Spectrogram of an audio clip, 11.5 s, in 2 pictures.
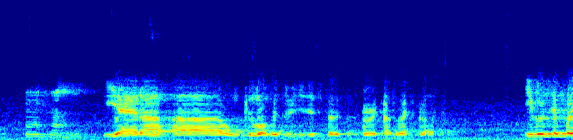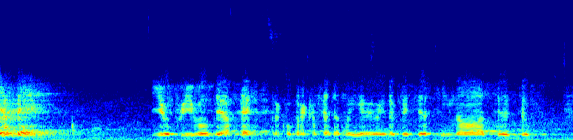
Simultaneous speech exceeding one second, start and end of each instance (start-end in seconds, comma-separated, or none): none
